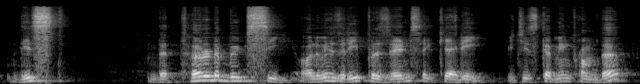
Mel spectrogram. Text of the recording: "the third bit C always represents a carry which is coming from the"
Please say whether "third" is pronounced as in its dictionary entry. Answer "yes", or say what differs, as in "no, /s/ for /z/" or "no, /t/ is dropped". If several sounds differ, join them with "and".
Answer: no, /t/ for /θ/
